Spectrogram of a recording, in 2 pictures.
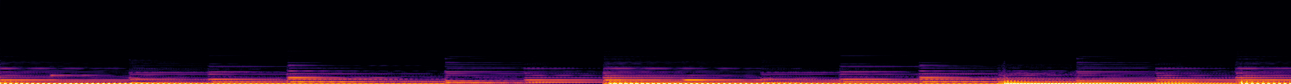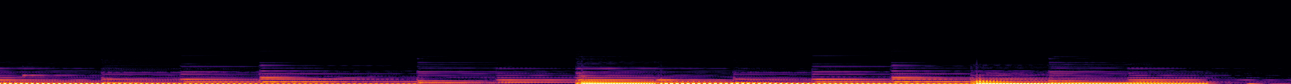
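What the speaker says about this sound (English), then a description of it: "With the piano and the sub bass, sounds like this together" Piano chords and a Rickenbacker-style sub bass play together in FL Studio, the deep bass following the root notes under sustained, evenly repeating chords at a steady loud level, with no voices.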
